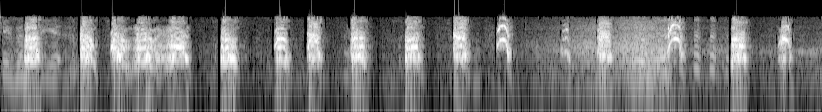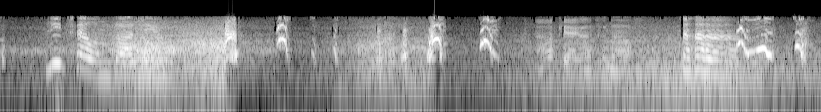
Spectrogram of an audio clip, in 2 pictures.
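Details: Zazu, a female dog watching black cows, gives evenly spaced sharp barks about twice a second for five seconds, then whining and a person's voice mix with more barks.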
